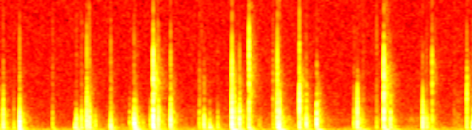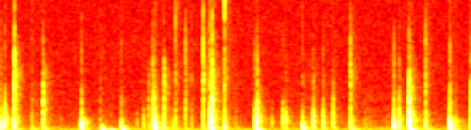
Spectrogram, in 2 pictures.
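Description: Fingers tap and scurry quietly across a cork floor in a rapid, uneven series of soft, dull taps. Each tap dies away almost at once, with faint scratching between them over a low, steady hum.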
